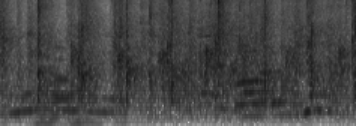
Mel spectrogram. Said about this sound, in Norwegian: Applaus.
